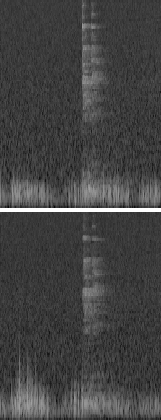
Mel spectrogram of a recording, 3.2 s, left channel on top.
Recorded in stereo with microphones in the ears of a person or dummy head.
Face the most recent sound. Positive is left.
turn(degrees=55)  # may be behind; listen again after turning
